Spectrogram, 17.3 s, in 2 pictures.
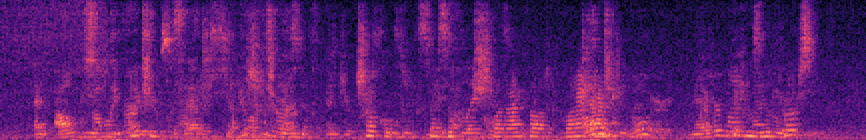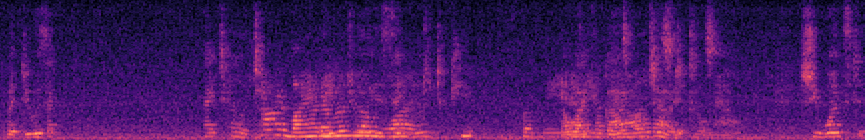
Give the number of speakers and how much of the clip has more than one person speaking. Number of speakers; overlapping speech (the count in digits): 3, about 63%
